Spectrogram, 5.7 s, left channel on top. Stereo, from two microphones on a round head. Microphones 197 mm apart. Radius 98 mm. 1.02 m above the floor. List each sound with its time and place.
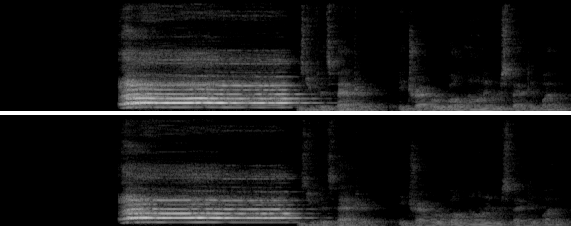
1.2 s a scream: 5° left (ahead or behind), 1.1 m
3.0 s a man speaking: 70° left (ahead or behind), 2 m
